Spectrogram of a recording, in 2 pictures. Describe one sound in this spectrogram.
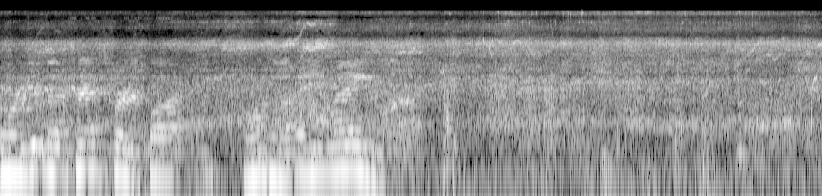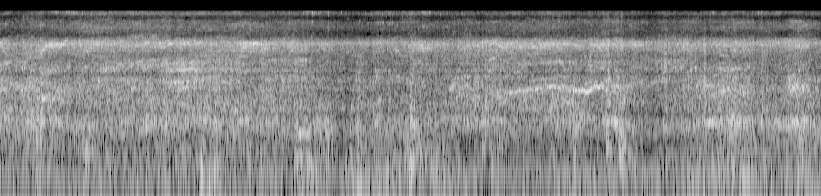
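Small electric model cars whine and buzz as they race.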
